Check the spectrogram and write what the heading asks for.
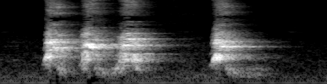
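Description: Dogs barking in the house: about four short, sharp barks in quick succession, the last one a moment after the others.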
